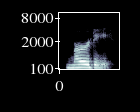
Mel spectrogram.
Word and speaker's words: Murdy: Murdy. I don't know that name, but like rhymes with birdie, Murdy.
